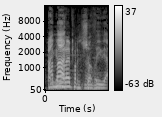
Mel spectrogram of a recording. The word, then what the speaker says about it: Amaxofilia: Amaxofilia. Ahora sí.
